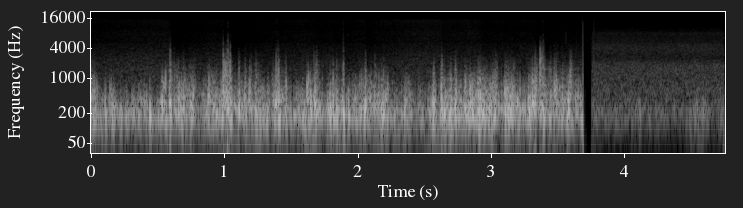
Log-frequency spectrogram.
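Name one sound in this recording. Wind buffets loudly in gusts.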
